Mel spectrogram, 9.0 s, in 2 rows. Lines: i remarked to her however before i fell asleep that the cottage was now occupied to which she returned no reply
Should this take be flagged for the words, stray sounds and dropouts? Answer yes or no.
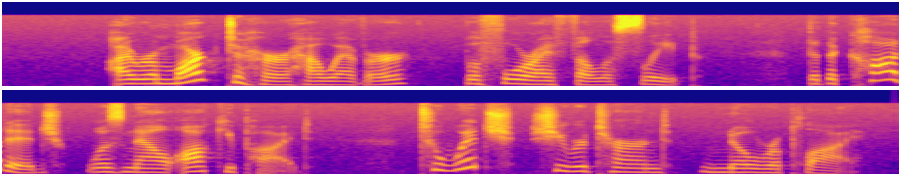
no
